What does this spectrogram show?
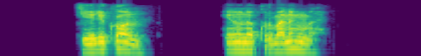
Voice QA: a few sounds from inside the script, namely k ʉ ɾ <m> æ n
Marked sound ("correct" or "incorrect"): correct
